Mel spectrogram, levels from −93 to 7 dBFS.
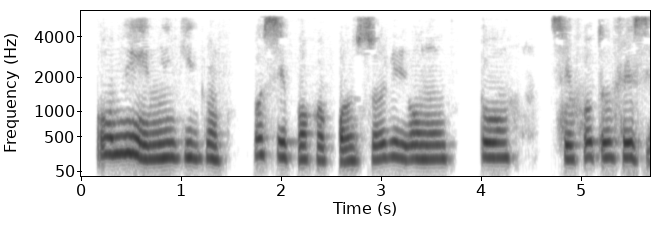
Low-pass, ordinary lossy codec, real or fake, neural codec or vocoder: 5.4 kHz; MP3, 32 kbps; fake; codec, 24 kHz, 3 kbps, HILCodec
